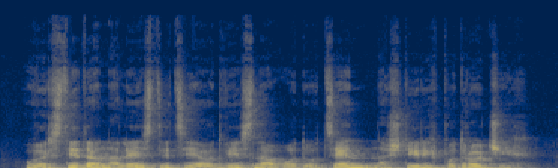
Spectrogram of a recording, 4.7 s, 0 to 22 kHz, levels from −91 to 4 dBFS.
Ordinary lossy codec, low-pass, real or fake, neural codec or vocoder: Opus, 64 kbps; 19.8 kHz; real; none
